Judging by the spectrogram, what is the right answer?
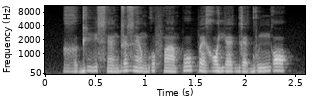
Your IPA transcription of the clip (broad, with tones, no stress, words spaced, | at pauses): ɣə˨ɡiː˧ sɛ̃˨də˦ zɛ̃˨ɡʷə˧fã˨ po˦pɛ˨ɣɔ˦˨ jɛ˧ ɡɛ˨ɡu˦ ɲɔ˦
